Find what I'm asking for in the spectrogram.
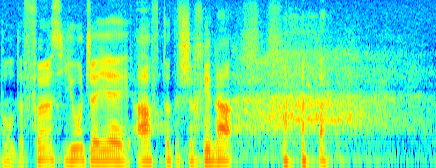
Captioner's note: laughter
